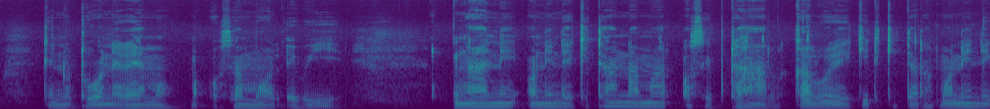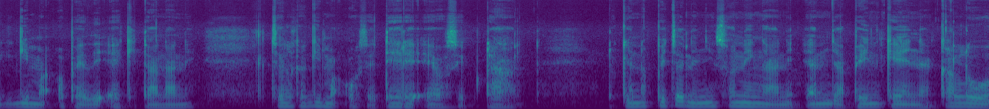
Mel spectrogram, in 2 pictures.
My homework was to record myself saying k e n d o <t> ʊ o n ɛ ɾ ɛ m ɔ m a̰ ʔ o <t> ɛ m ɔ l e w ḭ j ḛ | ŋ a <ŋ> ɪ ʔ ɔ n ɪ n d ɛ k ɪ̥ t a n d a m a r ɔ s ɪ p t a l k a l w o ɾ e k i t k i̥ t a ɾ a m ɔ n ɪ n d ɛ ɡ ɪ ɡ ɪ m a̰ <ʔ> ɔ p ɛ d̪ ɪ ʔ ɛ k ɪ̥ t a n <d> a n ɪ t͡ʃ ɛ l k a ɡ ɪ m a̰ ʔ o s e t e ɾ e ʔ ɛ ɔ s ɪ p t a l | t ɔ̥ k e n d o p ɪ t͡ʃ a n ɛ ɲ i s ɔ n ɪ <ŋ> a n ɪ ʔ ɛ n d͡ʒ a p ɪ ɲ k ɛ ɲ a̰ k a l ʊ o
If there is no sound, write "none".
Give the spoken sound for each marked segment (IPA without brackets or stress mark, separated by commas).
t, s, n, ʔ, d, ŋ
